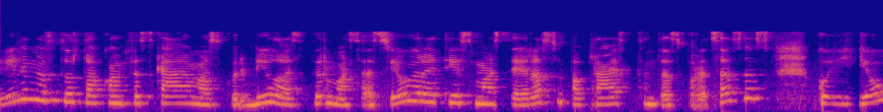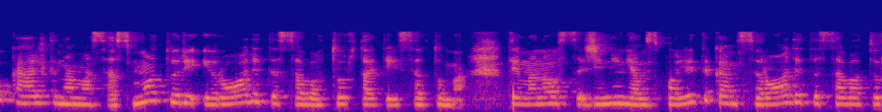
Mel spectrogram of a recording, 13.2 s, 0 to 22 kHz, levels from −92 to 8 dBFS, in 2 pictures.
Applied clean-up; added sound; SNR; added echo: none; none; none; none.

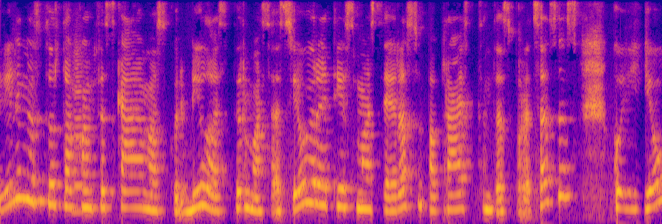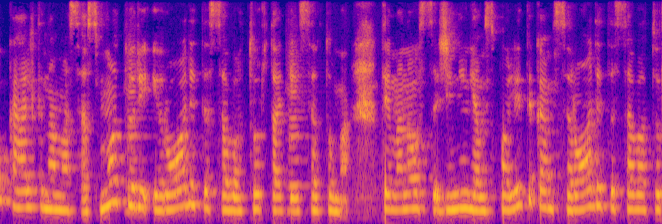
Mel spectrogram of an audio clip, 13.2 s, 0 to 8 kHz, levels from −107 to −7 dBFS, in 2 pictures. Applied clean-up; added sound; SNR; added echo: none; Wind instrument, woodwind instrument; 14 dB; none.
